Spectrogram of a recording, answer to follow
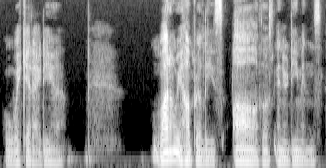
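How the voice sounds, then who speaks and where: A man playing a smug, seductive demon in an intimate ASMR roleplay, breathy and husky, teasing in a hushed, hypnotic way. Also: a bass voice, no echo, heavily acted. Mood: hypnotic, coaxing. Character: seductive, smug male demon posing as a handsome gentleman.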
